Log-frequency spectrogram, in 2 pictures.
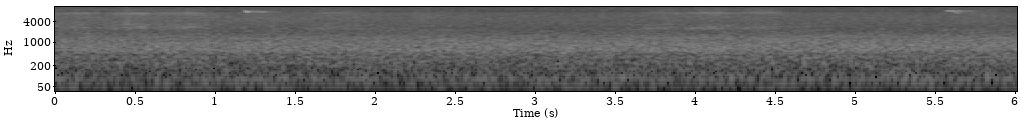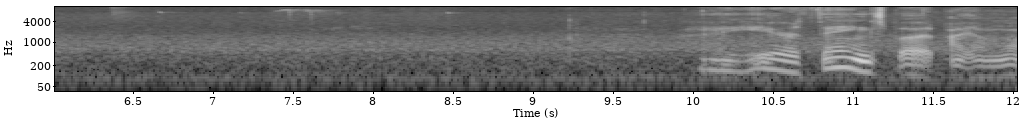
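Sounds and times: woods ambience: 0.0s - 12.0s
bird chirps: 6.4s - 8.6s.

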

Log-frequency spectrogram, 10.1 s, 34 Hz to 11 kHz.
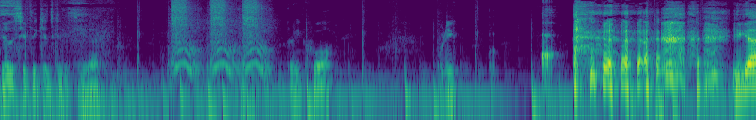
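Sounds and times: boy burping loudly: 7.2s - 7.6s.

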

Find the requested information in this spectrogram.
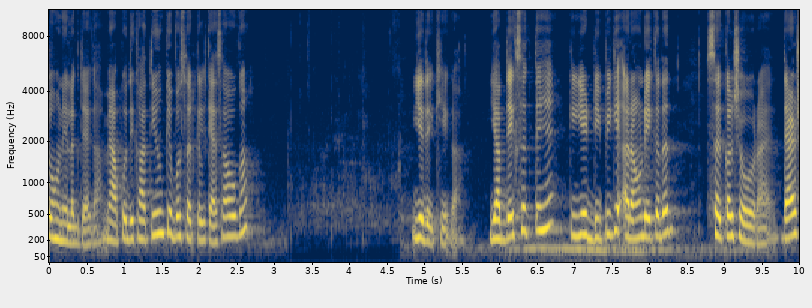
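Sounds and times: woman speaking: 0.0s - 2.8s, 4.7s - 10.0s.

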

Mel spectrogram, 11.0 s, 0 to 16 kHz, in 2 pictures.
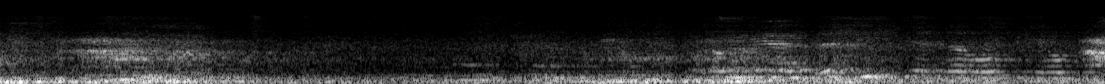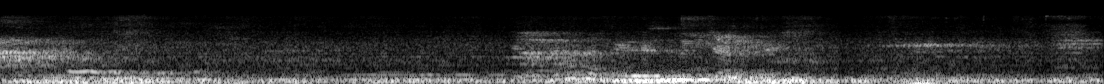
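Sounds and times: indistinct voices: 0.0s - 11.0s
low rumble in hall: 0.0s - 11.0s.

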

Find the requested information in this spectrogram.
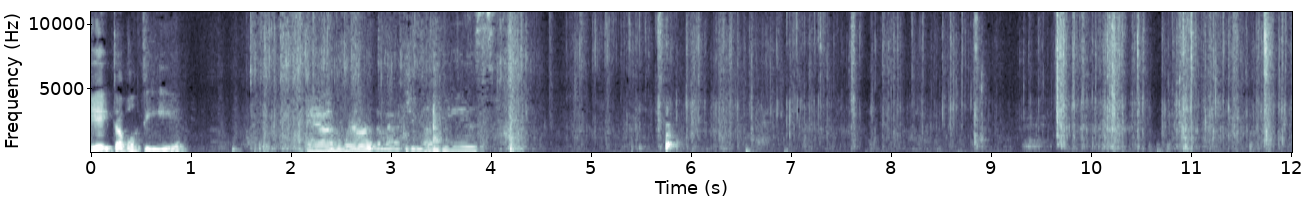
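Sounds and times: packaging crinkling and rustling: 1.4s - 12.0s.

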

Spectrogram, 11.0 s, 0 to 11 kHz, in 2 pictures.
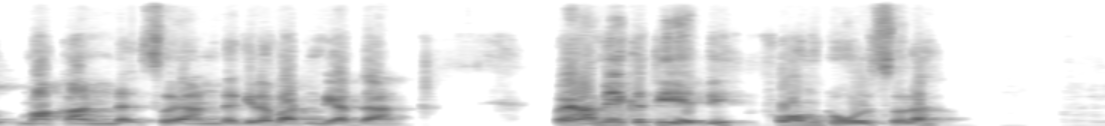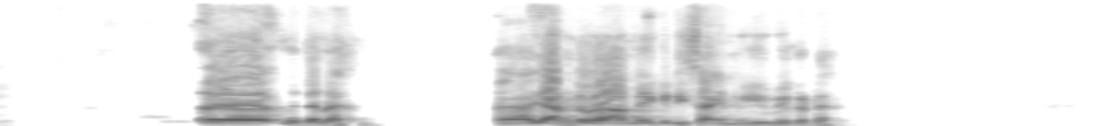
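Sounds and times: man speaking: 6.5s - 9.9s.

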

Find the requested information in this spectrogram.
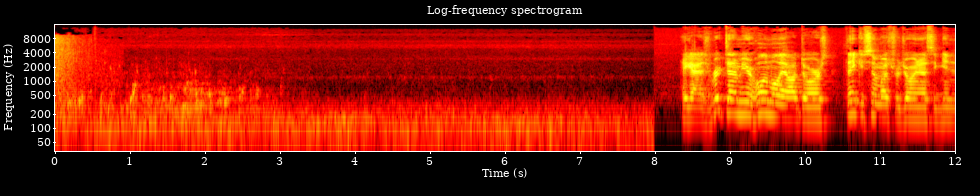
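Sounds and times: deep underwater rumble: 0.0s - 8.0s
underwater bubbling: 0.0s - 8.0s.

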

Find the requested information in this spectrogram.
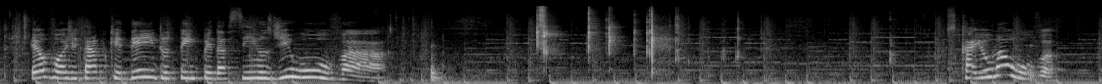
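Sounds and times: background music: 0.0s - 11.0s
can clicks and knocks: 5.3s - 7.8s.

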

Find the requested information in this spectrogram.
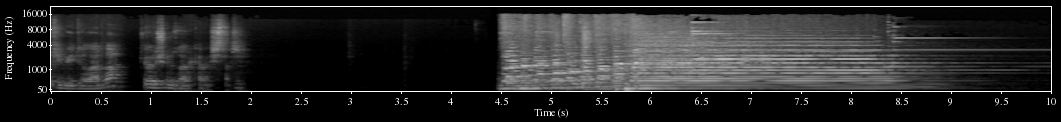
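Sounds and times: jingle ringing chord: 4.5s - 10.0s.

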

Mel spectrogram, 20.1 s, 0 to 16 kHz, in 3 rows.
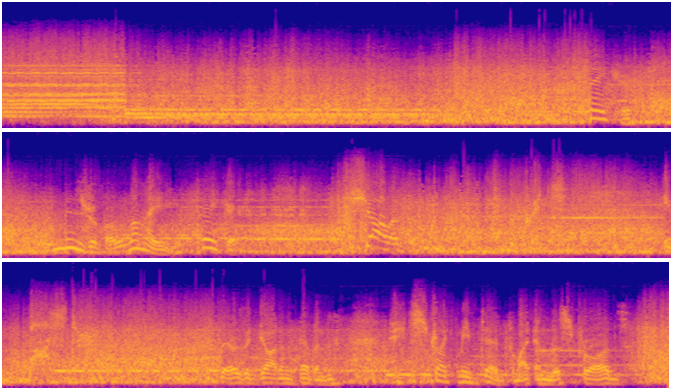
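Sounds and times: low thunder rumbles: 0.0s - 18.8s, 19.6s - 20.0s
constant rushing noise: 0.0s - 20.0s
wind whistling and howling: 0.0s - 20.0s.

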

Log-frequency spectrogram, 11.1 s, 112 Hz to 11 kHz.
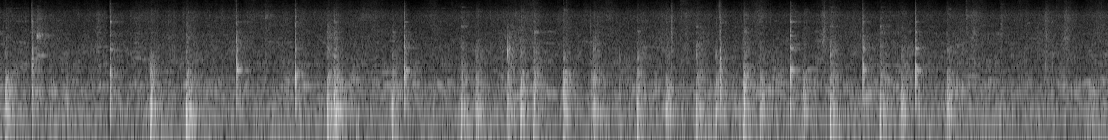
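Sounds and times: cleaver chopping on wooden block: 0.0s - 0.5s, 1.1s - 9.6s.

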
